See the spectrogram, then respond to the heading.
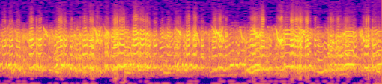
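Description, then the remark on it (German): A dense chorus of honking, nasal bird calls from a large flock of Bewick's swans, overlapping continuously and fairly loud, with no talking. “Der Zwergschwan ist für mich vor allen Dingen deshalb schön, weil er neben seiner Seltenheit, da ist der Ornithologe ja grundsätzlich anfällig, auch einen schönen Ruf hat.”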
